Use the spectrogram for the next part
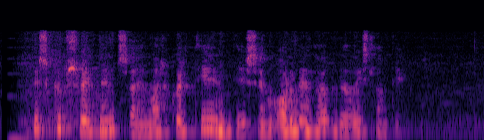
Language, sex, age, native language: Icelandic, female, 40-49, Icelandic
